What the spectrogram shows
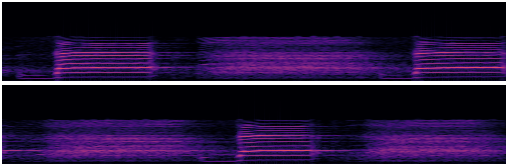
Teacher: جب ہم دونوں دانت بند کر لیں گے، جب ہم دونوں دانت بند کر لیں گے تو اب یہ دونوں کے کنارے پر زبان لگانا آسان ہو جائے گا۔ ویسے زبان زیادہ تر نیچے کی جانب رہتی ہے اور نیچے کی جانب رہ کر زا سیٹی کی آواز کی طرح اس حرف کی آواز نکلتی ہے۔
